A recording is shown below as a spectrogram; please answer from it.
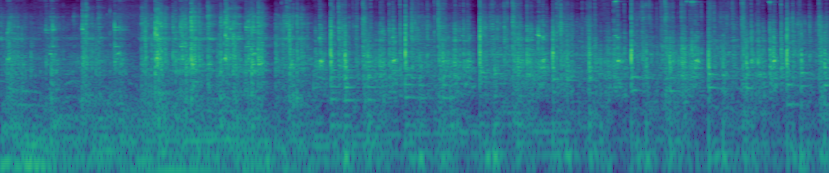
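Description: Hand pump worked by its long iron handle, its metal linkage and pivots giving a rapid, irregular clicking and clanking that gets louder about a second and a half in.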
